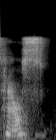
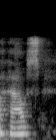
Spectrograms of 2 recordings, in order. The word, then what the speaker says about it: house: it could be both it could be either um a s or a z because it depends whether it's a verb or a noun if it's a noun my house there's a Madness song My our house in the middle of our street our house that's s but house is a z as a verb so I'm not sure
